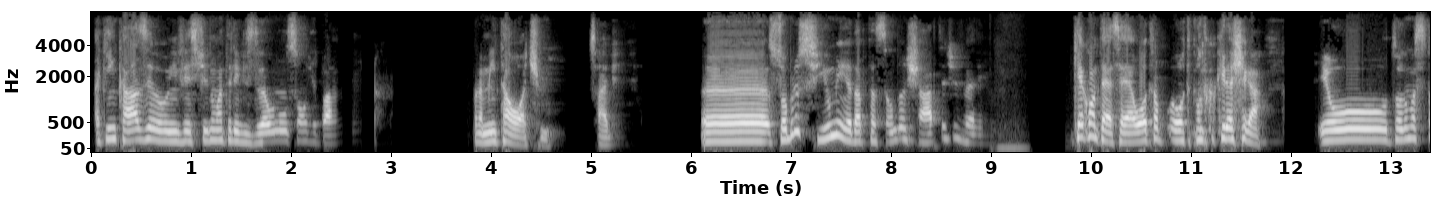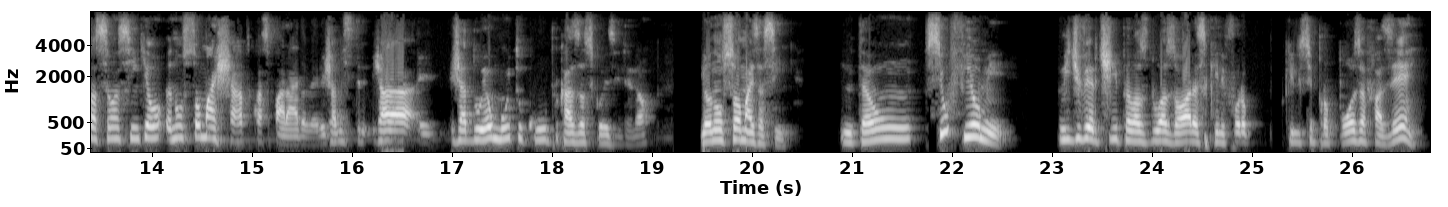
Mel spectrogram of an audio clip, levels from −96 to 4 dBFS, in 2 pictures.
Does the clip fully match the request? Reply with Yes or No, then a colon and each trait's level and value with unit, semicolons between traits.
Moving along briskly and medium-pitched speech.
Yes: fast, 195 wpm; medium, 170 Hz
